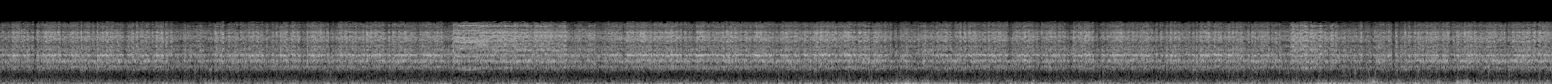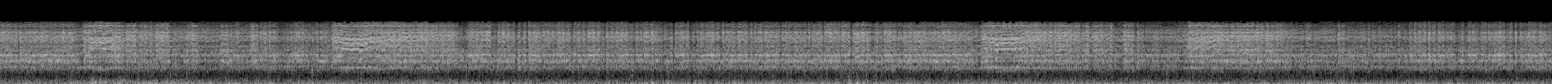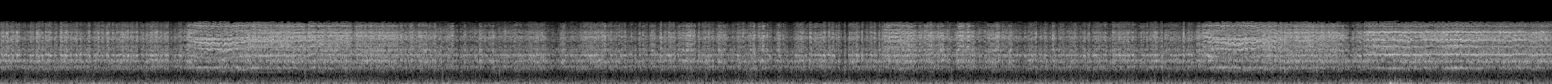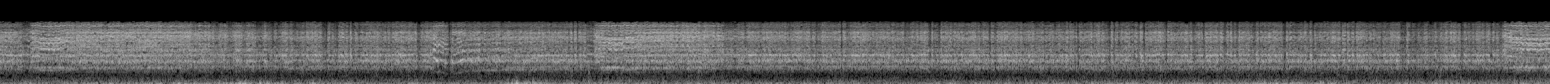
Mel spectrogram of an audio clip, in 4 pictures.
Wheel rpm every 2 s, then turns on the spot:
200, 200, 200, 200, 200, 200, 200, 200, 200, 200, 200, 200, 200, 200, 200, 200, 200, 200, 200, 190, 200, 200, 200, 200, 200, 190, 190, 200, 200, 200, 190.
none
